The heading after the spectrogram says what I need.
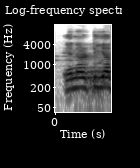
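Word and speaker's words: inertia: तुम बताओ क्या लिखा है और बताओ इसे इनर्स ही पढ़ेंगे इनर्स अब ये क्या हैय इनर्टिया तो तुम पढ़ोगे नहीं पता ऐसा कोई शब्द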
